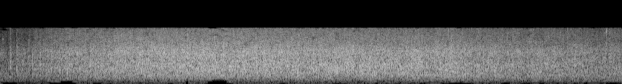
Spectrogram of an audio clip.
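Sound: audience clapping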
